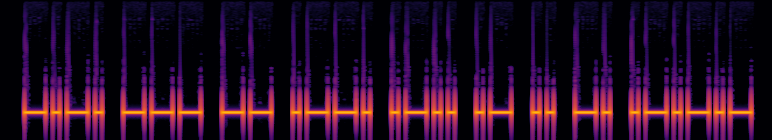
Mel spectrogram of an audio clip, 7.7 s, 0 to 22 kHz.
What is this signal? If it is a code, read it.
Morse code, heard as a keyed tone, about 17 wpm, 700 Hz. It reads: COMPLAIN.
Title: Sentences from Top 1300 Words 17wpm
